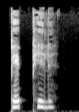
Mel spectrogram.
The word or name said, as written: peppille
